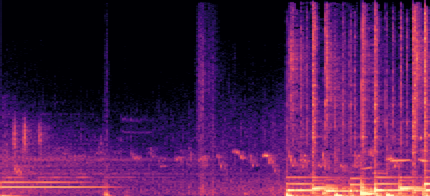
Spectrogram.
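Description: Storybook background music: a held chord fades away over the first second, faint bird chirps sound during a short lull, and a new tune of short, rhythmic, percussive notes starts about three seconds in.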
